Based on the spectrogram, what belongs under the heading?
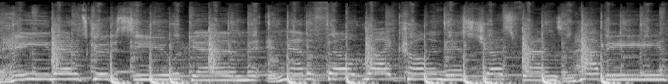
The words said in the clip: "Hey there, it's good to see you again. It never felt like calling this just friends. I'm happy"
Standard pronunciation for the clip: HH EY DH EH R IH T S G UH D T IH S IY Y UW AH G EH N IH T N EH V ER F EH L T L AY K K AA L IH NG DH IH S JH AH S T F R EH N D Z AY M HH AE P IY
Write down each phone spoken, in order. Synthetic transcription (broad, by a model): HH EY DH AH R IH T S G UH D T IH S IY Y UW AH G EH N IH T N EH V ER F EH L T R AY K K AA L IH NG DH IH S JH AH S T F R EH N D Z AY M HH AE P IY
